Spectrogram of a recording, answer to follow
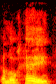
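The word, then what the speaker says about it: אֱלוֹהַּ: last syllable no exceptions so here on this word eloh the accent is on the last syllable we call this type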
